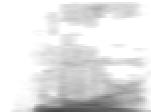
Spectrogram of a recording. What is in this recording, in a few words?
"More", English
